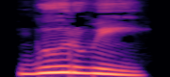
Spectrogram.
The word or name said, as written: ಕುರವಿ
